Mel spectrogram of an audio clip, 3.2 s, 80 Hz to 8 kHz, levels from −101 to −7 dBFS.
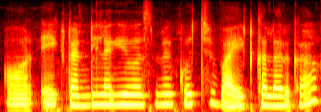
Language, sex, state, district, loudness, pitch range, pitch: Hindi, female, Maharashtra, Washim, -19 LUFS, 200-230 Hz, 220 Hz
